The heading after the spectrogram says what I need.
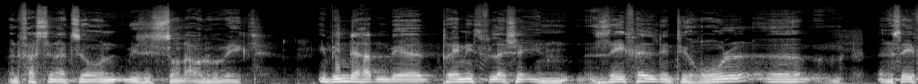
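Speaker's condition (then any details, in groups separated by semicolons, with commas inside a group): Parkinson's disease; limits daily routine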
